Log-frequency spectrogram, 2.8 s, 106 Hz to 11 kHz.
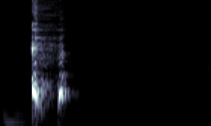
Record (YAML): cough_length: 2.8 s
cough_amplitude: 32768
cough_signal_mean_std_ratio: 0.3
survey_phase: beta (2021-08-13 to 2022-03-07)
age: 45-64
gender: Female
wearing_mask: 'No'
symptom_cough_any: true
symptom_runny_or_blocked_nose: true
symptom_sore_throat: true
symptom_fatigue: true
symptom_headache: true
smoker_status: Never smoked
respiratory_condition_asthma: false
respiratory_condition_other: false
recruitment_source: Test and Trace
submission_delay: 2 days
covid_test_result: Positive
covid_test_method: RT-qPCR
covid_ct_value: 25.3
covid_ct_gene: ORF1ab gene
covid_ct_mean: 25.8
covid_viral_load: 3500 copies/ml
covid_viral_load_category: Minimal viral load (< 10K copies/ml)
